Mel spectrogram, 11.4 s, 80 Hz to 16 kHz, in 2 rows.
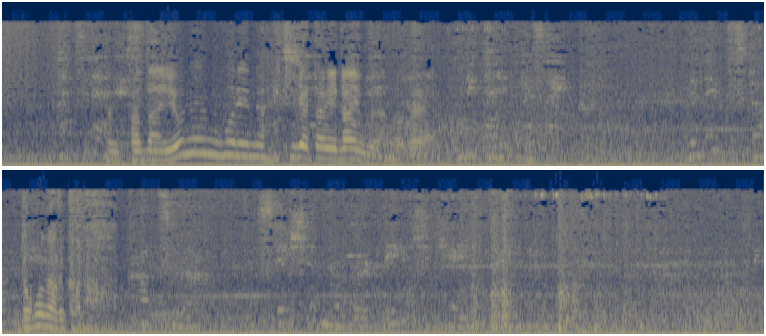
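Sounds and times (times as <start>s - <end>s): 
electric Hankyu line train rumbling during a ride: 0.0s - 11.4s
people talking indistinctly: 0.4s - 10.4s
speech: 0.8s - 3.8s, 5.2s - 6.6s.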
